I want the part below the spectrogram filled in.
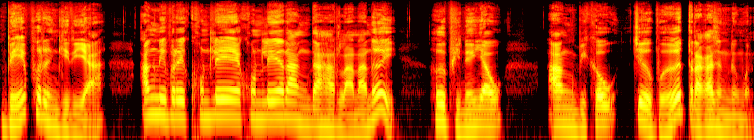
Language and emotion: Bodo, disgusted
